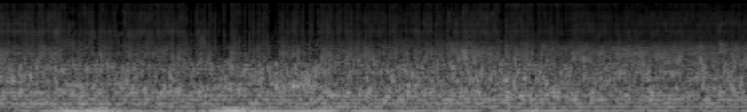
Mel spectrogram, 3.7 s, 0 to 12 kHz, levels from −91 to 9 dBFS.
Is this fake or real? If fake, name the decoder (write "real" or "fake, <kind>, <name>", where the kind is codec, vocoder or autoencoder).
fake, vocoder, BigVGAN v2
